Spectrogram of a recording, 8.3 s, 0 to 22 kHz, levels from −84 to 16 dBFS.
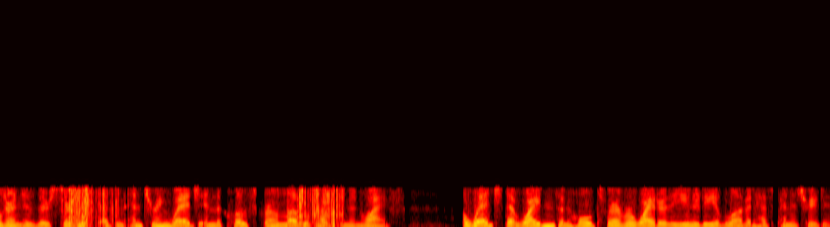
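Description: The whole clip carries heavy Speex codec damage. The speech sounds hoarse and noisy. Too few bits reach the excitation, which fits a low setting near 8 kbps. Nothing is left above 3.8 kHz.

From 0.59 to 1.2 s, dense rustling bursts sit a little above the speech level. From 2.87 to 3.45 s they return, about as loud as the speech. This cable scratch noise is likely a worn contact being moved.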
